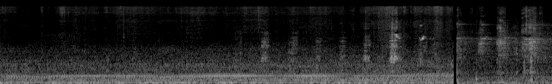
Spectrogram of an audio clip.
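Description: A dog panting and giving short whimpers over a steady low hum; the hum stops about four and a half seconds in.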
